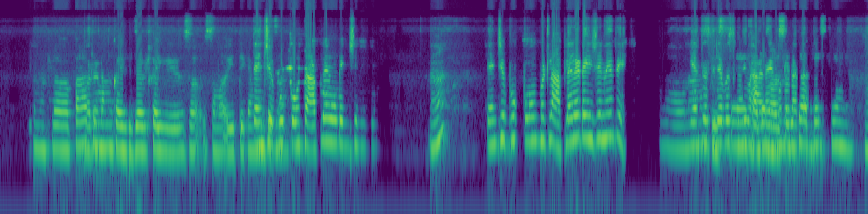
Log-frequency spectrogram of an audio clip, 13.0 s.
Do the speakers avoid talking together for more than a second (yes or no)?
no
